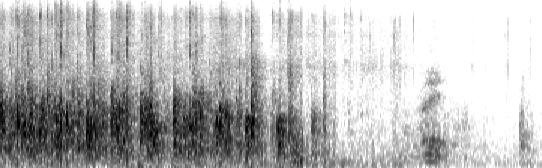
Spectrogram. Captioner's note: audience applauding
